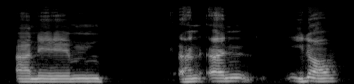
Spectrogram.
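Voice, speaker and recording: A man with an Argentine accent speaks at a fairly high pitch. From Argentina. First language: Spanish. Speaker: former lawyer. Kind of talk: interview. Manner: halting, many repetitions; passionate.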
